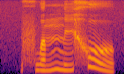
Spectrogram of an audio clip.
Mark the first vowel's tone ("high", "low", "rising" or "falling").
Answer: rising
